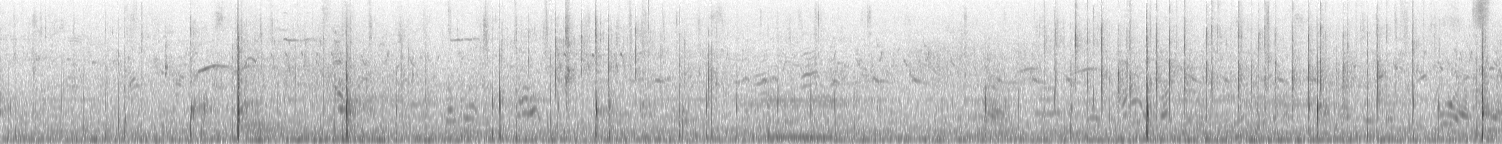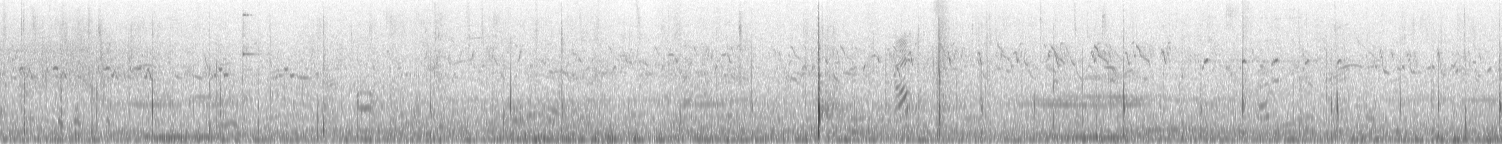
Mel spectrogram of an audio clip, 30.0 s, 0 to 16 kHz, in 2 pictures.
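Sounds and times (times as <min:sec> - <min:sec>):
faint voices of people: 0:00.0 - 0:30.0
tennis ball bouncing on hard court: 0:00.6 - 0:08.7, 0:09.8 - 0:20.8, 0:21.7 - 0:30.0.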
